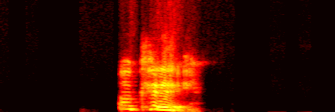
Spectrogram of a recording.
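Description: A woman speaks briefly into a microphone over an online call.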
